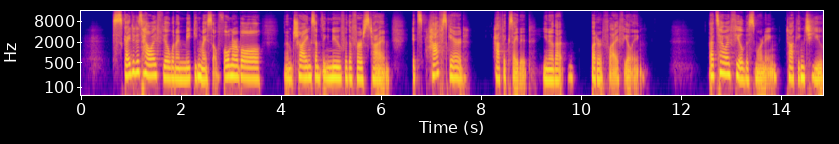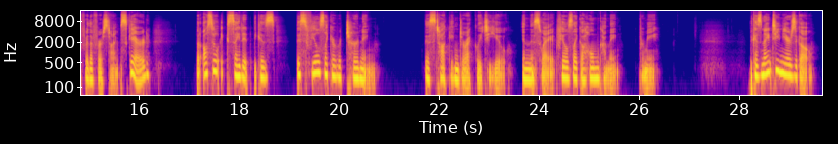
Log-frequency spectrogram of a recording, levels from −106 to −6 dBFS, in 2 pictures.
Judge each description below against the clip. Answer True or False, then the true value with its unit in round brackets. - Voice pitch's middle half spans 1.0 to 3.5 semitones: False (3.9 semitones)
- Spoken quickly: False (145 wpm)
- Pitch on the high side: True (195 Hz)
